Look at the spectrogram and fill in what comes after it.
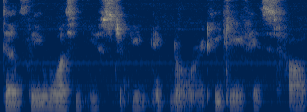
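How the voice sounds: It's a natural reading voice.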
